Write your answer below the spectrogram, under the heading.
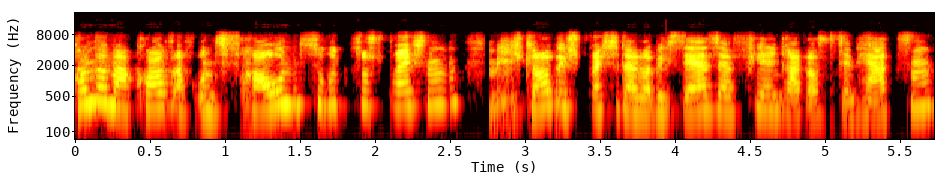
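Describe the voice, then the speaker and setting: In a raised, projected voice, a woman speaks fairly quickly with a high pitch and a bright, sharp tone, the sound dry and close with no echo. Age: 30s. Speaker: podcast co-host. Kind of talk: casual chat.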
